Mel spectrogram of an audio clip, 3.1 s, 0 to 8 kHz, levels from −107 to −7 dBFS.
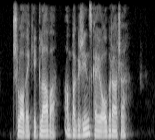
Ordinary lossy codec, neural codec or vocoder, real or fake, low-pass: Opus, 64 kbps; none; real; 7.2 kHz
